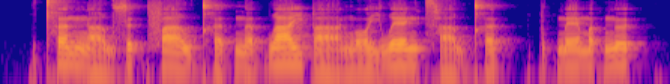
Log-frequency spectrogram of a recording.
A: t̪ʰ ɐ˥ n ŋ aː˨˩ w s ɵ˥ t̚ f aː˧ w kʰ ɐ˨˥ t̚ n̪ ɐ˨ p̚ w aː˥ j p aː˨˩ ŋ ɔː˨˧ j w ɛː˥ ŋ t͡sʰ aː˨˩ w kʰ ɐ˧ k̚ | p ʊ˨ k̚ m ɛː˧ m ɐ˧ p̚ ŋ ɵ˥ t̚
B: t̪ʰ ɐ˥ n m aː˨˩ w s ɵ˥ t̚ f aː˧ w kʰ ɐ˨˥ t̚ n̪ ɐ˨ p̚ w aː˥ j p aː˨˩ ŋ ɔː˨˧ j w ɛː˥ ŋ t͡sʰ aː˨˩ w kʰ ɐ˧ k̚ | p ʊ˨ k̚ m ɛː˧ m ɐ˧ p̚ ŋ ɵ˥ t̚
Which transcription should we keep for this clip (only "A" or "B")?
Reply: A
